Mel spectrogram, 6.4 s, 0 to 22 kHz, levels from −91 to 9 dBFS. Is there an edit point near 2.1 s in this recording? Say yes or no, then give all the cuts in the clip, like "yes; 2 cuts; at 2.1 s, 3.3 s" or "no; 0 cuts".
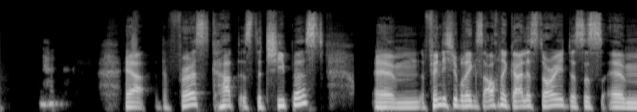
no; 1 cut; at 3.5 s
